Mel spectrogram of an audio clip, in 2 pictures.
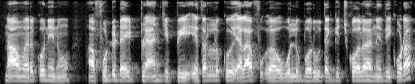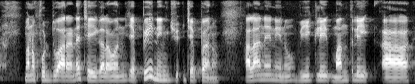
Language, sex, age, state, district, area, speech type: Telugu, male, 18-30, Andhra Pradesh, Vizianagaram, urban, spontaneous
